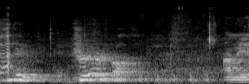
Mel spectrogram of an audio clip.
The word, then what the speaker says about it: Nuke: It's pronounced Nuke.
